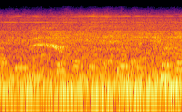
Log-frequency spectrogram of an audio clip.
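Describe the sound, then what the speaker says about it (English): Cessna Citation X business jet at Dallas Love Field, a steady, loud jet engine whine and rumble with a faint rising tone, heard close by with voices talking over it. "Ooh, a Cessna Citation X."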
